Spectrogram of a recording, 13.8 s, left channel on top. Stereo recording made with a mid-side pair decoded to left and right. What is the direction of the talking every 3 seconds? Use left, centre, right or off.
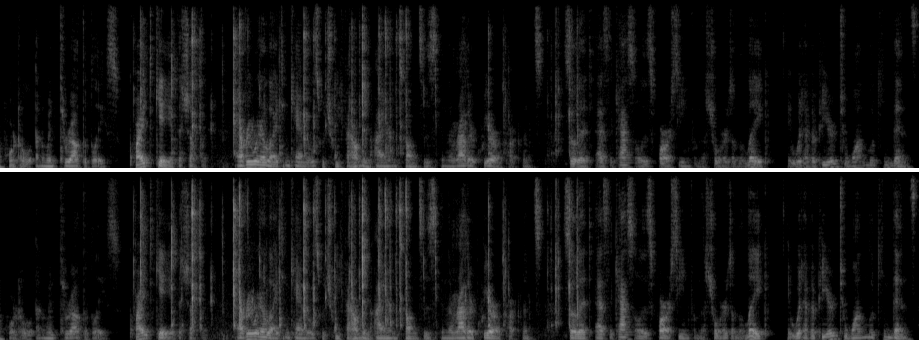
left, centre, right, right, right.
